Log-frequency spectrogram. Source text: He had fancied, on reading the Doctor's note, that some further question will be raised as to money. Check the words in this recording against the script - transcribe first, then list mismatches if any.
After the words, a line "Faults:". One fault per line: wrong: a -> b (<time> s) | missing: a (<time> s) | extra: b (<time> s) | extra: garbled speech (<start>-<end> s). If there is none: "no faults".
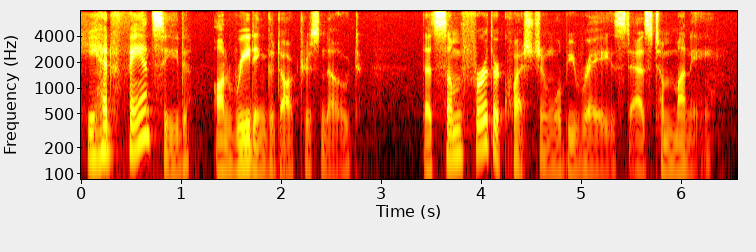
He had fancied, on reading the Doctor's note, that some further question will be raised as to money.
Faults:
no faults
